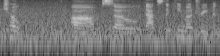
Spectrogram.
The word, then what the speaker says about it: CHOP: The chemo treatment that he's going to be doing is called CHOP. We thought it was sounded like chop, but I guess the way you pronounce it is choke.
